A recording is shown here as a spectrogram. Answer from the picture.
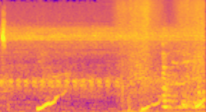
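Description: A few faint, short rising vocal sounds from a performer, like questioning hums. Audience laughter begins right at the end.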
